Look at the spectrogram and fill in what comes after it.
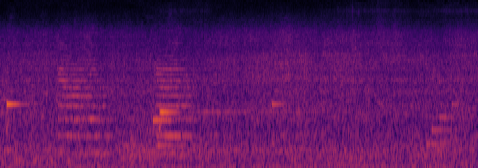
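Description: Passenger train running along the line, heard from inside a carriage: a steady rumble and rattle of the coach on the rails. Two short high, pitched tones sound over it, about a second and two and a half seconds in.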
